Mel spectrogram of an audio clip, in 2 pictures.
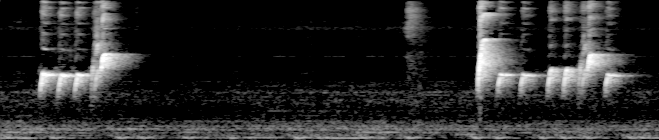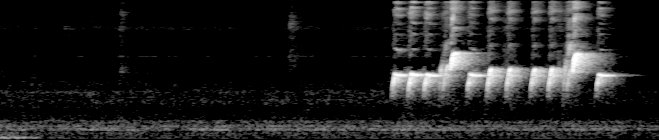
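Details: Caged decoy blue-winged leafbird in Bình Thuận, Vietnam, prepared for a forest trapping trip. Three bursts of rapid ascending whistles, each a quick climbing run of about six notes, are separated by pauses of several seconds. A low rumble is present early.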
